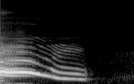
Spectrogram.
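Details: Female pet dog "talking" to her owner: one drawn-out tonal whine-howl, loud at first, then sliding downward in pitch and fading out within about a second, followed by silence.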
